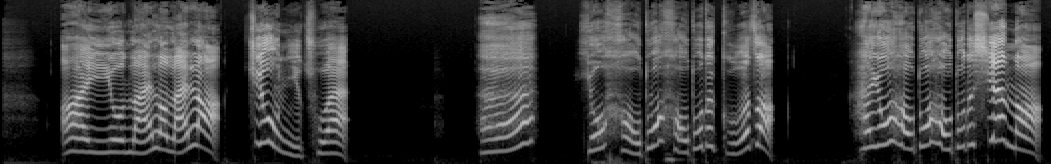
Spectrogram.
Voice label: 岁男童; 盛龙貔貅

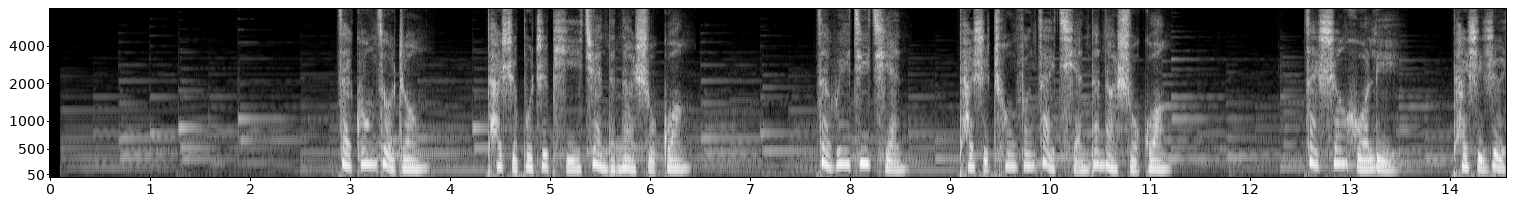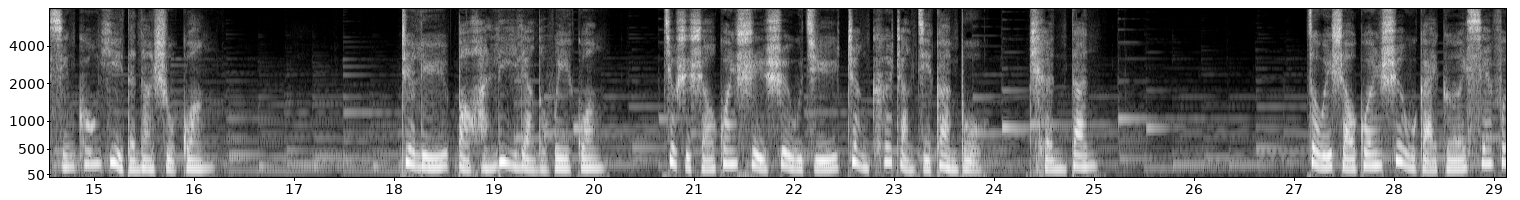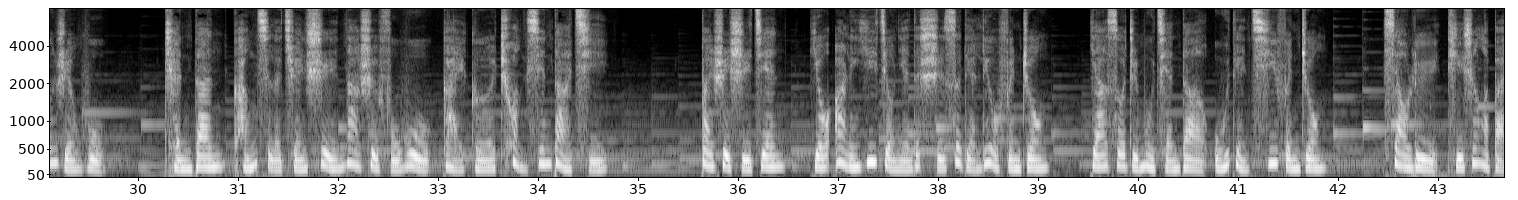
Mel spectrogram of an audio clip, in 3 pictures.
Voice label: 专题人物事迹稳重亲切

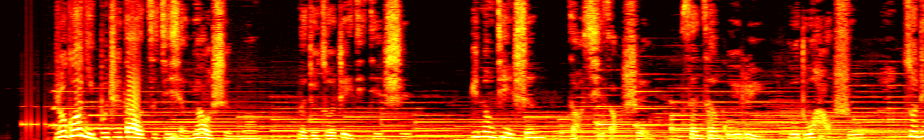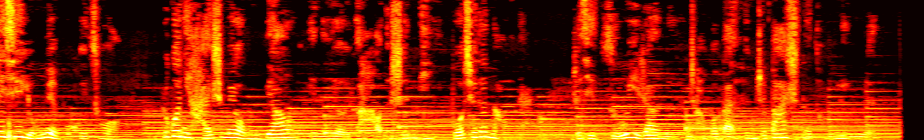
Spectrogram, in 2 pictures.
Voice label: 知性

